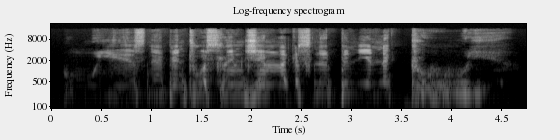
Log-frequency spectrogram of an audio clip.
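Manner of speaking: high, hushed, quiet wrestler promo voice. Mid-rant, slipping into a Macho Man impression. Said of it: "I just turned into Macho Man".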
